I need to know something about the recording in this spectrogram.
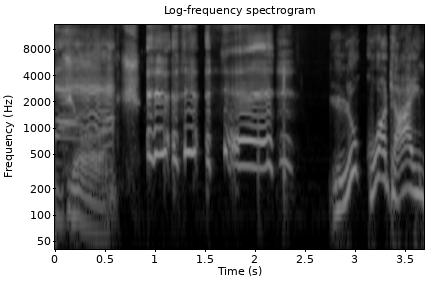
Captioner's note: cries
